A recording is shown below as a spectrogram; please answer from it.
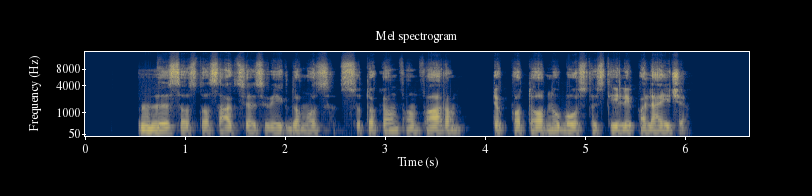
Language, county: Lithuanian, Kaunas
